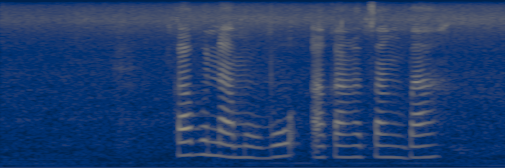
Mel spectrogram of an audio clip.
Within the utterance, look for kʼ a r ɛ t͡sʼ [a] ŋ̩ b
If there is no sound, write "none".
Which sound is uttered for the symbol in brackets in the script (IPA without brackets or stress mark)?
a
